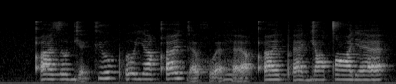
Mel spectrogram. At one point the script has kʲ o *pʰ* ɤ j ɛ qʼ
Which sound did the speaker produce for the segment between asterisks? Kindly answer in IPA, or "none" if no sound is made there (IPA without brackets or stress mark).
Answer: pʼ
